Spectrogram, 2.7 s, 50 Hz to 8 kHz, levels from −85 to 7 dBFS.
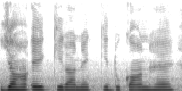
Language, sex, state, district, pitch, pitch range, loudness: Hindi, female, Uttar Pradesh, Shamli, 220 Hz, 215-225 Hz, -18 LUFS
